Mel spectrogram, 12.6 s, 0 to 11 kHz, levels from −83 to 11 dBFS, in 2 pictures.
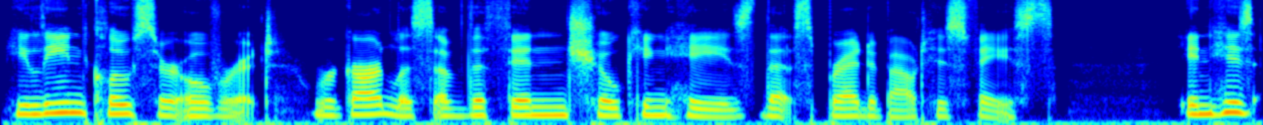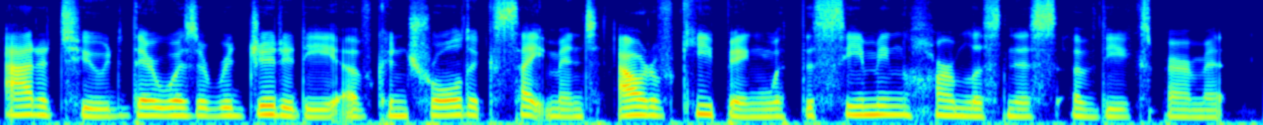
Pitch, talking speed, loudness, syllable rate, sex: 170 Hz, 170 wpm, -24 LUFS, 5.4 syllables/s, female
